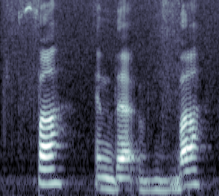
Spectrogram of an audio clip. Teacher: notice how that includes your lip and your teeth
